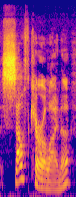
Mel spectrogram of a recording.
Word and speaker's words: South Carolina: Then we have South Carolina. These words together have 5 syllables, but the stress is going to be on that second word, that Carolina, that third syllable.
